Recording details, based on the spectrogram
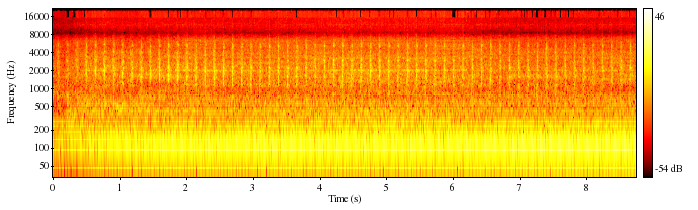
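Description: Hollow, regular knocking at about three and a half per second over a steady idle; piston slap from a broken skirt.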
